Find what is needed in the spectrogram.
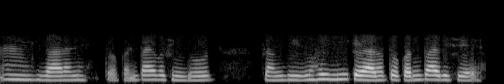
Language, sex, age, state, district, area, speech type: Manipuri, female, 45-60, Manipur, Churachandpur, urban, conversation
